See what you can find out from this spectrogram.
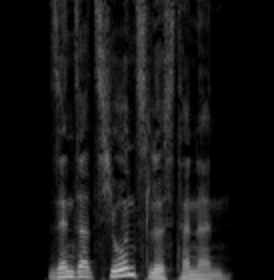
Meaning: inflection of sensationslüstern: 1. strong genitive masculine/neuter singular 2. weak/mixed genitive/dative all-gender singular 3. strong/weak/mixed accusative masculine singular
- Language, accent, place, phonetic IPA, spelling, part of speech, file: German, Germany, Berlin, [zɛnzaˈt͡si̯oːnsˌlʏstɐnən], sensationslüsternen, adjective, De-sensationslüsternen.ogg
